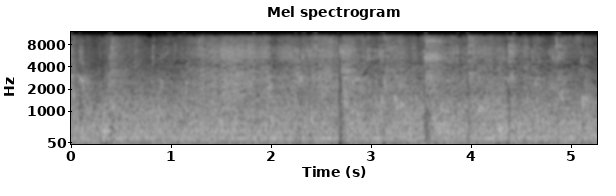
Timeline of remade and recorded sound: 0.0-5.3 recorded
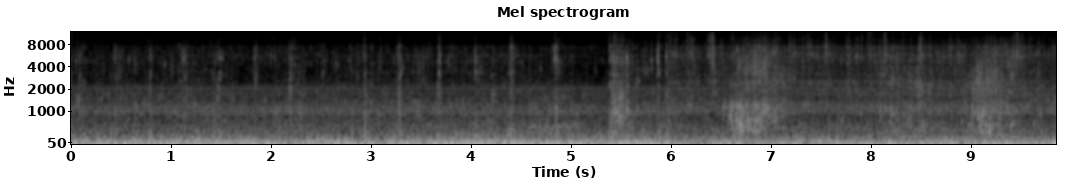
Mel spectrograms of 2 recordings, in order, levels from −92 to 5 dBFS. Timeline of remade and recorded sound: 0.0-9.9 remade

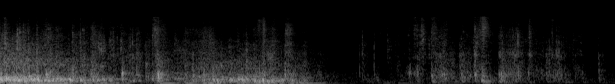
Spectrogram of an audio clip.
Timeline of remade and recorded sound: 0.0-1.3 recorded; 1.3-3.8 remade; 3.8-6.2 recorded

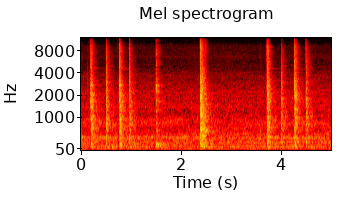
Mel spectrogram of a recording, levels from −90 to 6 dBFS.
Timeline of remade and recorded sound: 0.0-0.6 recorded; 0.6-3.0 remade; 3.0-5.0 recorded

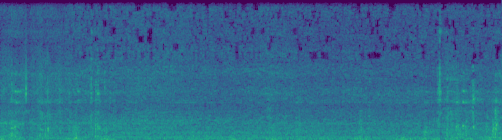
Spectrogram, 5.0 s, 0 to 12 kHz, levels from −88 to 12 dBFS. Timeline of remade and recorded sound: 0.0-0.7 remade; 0.7-5.0 recorded

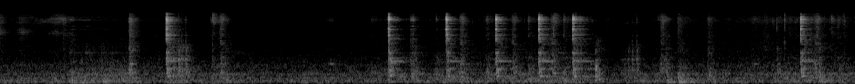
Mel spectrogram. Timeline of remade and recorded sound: 0.0-0.7 recorded; 0.7-1.3 remade; 1.3-3.8 recorded; 3.8-4.5 remade; 4.5-8.6 recorded

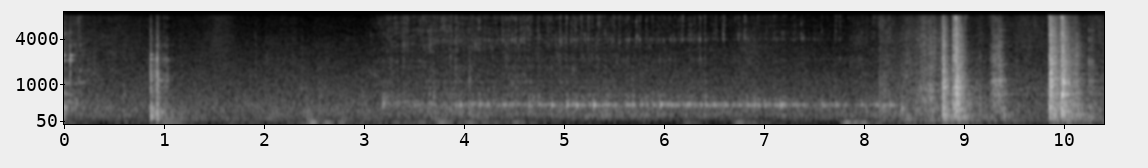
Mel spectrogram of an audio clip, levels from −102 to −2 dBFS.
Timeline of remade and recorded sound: 0.0-10.4 recorded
